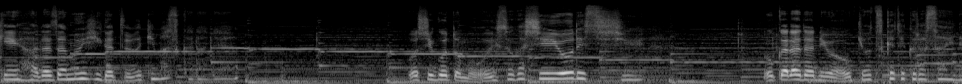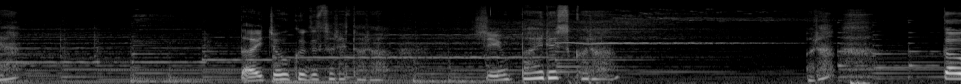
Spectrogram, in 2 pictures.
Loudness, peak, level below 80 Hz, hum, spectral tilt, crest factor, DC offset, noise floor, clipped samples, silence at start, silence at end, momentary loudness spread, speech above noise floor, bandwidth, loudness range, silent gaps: -28 LUFS; -8 dBFS; -50 dBFS; none; -4.5 dB/octave; 20 dB; under 0.1%; -52 dBFS; under 0.1%; 0 s; 0 s; 19 LU; 26 dB; 17.5 kHz; 8 LU; none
